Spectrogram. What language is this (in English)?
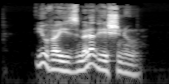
Kabyle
